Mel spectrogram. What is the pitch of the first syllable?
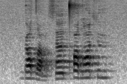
high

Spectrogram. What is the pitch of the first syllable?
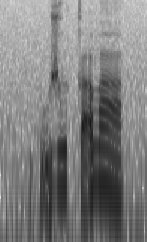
rising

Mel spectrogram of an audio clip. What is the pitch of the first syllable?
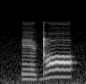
low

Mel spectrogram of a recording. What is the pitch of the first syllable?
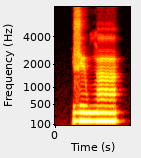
low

